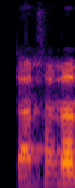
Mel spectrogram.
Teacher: टाठा टाठा बोला जाता है तो कंठ तालु मूर्धा, तो मूर्धा से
